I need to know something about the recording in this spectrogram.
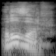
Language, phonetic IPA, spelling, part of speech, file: Russian, [rʲɪˈzʲerf], резерв, noun, Ru-резерв.ogg
- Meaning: 1. reserve, reserves (that which is reserved, or kept back, as for future use) 2. reserve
